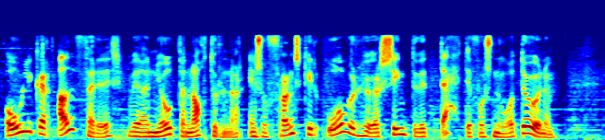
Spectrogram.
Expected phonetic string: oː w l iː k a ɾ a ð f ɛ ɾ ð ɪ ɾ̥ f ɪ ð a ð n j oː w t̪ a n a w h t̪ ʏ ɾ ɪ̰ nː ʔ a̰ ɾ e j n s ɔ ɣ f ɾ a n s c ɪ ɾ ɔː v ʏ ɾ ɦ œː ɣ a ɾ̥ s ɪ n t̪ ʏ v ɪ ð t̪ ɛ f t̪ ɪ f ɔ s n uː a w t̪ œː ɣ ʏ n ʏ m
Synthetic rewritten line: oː w l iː k a ɾ a ð f ɛ ɾ ð ɪ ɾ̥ v ɪ ð a ð n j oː w t̪ a n a w h t̪ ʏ ɾ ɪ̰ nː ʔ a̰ ɾ e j n s ɔ ɣ f ɾ a n s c ɪ ɾ ɔː v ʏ ɾ ɦ œː ɣ a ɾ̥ s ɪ n t̪ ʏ v ɪ ð t̪ ɛ h t̪ ɪ f ɔ s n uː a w t̪ œː ɣ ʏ n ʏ m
